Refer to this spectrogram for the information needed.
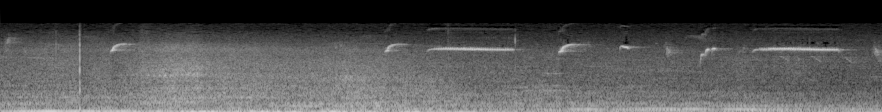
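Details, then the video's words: Champion canary song heard through steady low noise: scattered bright upswept notes and two long level whistles held high, separated by short gaps. "Suara Kicauan Burung Kenari Juara"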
